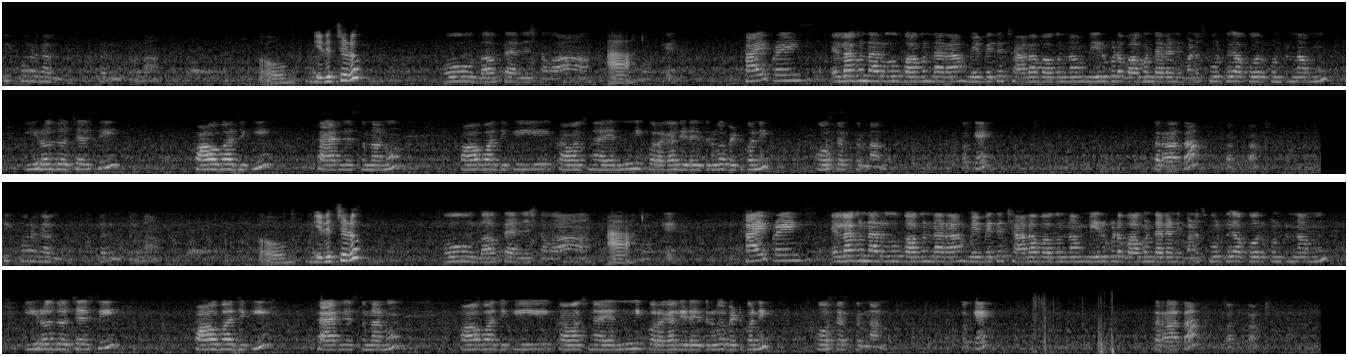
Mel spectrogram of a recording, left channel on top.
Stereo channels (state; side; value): normal; both; correlation 0.66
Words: కూరగాయలు తరుగుతున్నా. ఓ ఇటు చూడు. ఓ లాగ్ తయారు చేసినావా? ఓకే. హాయ్ ఫ్రెండ్స్, ఎలాగున్నారు? బాగున్నారా? మేమైతే చాలా బాగున్నాం. మీరు కూడా బాగుండాలని మనస్ఫూర్తిగా కోరుకుంటున్నాము. ఈరోజు వచ్చేసి పావు బాజీకి తయారు చేస్తున్నాను. పావు బాజీకి కావాల్సిన అన్ని కూరగాయలు ఇక్కడ ఎదురుగా పెట్టుకొని కోసేస్తున్నాను. ఓకే, తర్వాత వస్తాం.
